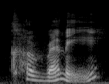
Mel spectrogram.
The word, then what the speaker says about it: Kerrene: And it gives me such great pleasure to welcome Kerrene.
